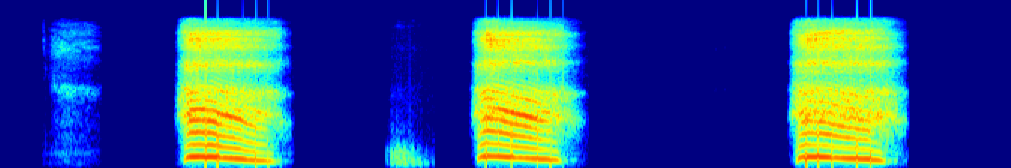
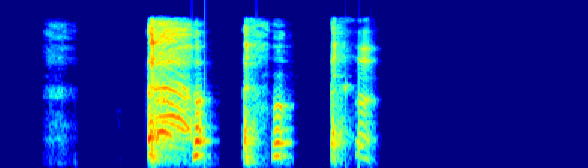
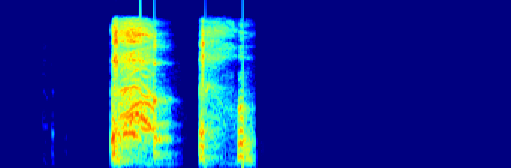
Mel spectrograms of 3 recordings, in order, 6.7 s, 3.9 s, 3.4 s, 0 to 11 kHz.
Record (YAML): exhalation_length: 6.7 s
exhalation_amplitude: 26881
exhalation_signal_mean_std_ratio: 0.44
three_cough_length: 3.9 s
three_cough_amplitude: 28152
three_cough_signal_mean_std_ratio: 0.3
cough_length: 3.4 s
cough_amplitude: 30513
cough_signal_mean_std_ratio: 0.28
survey_phase: alpha (2021-03-01 to 2021-08-12)
age: 65+
gender: Female
wearing_mask: 'No'
symptom_fatigue: true
smoker_status: Never smoked
respiratory_condition_asthma: false
respiratory_condition_other: false
recruitment_source: Test and Trace
submission_delay: 2 days
covid_test_result: Positive
covid_test_method: RT-qPCR
covid_ct_value: 35.1
covid_ct_gene: N gene
covid_ct_mean: 35.1
covid_viral_load: 3.1 copies/ml
covid_viral_load_category: Minimal viral load (< 10K copies/ml)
